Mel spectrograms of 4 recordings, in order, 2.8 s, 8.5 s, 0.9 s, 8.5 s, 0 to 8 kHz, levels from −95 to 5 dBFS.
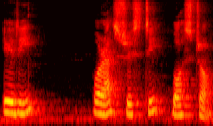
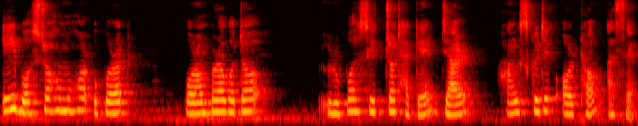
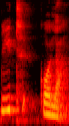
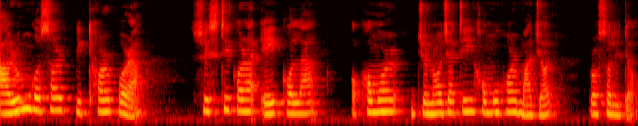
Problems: background sounds at intervals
